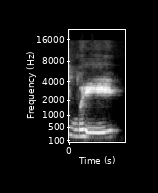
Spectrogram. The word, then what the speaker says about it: Ly: at lee and it's l y like love yourself but it's pronounced lee so think differently you'll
